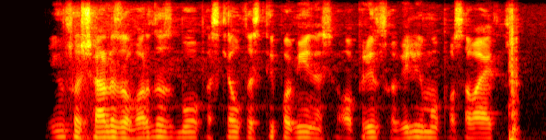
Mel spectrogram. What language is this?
Lithuanian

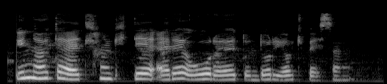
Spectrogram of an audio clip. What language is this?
Mongolian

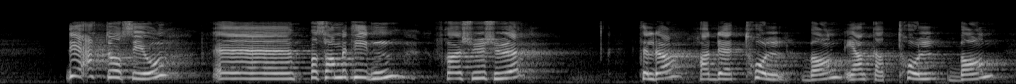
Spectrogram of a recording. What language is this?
Norwegian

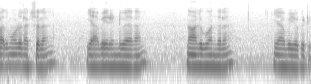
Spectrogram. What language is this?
Telugu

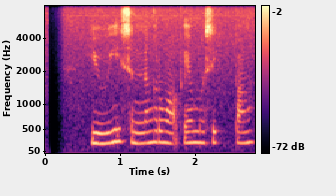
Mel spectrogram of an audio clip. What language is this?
Javanese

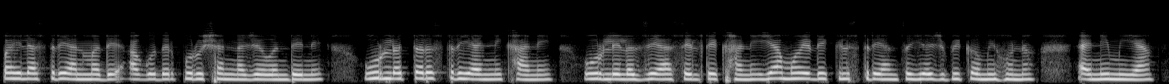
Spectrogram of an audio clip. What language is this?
Marathi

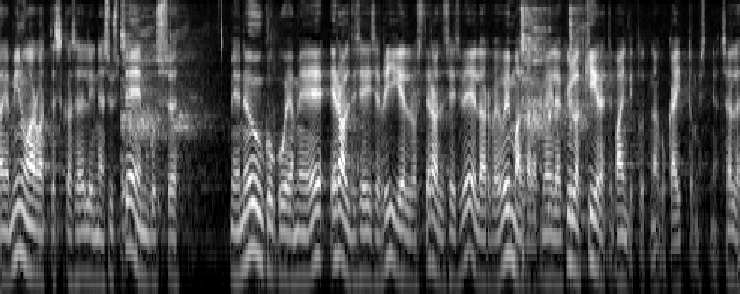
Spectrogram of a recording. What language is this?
Estonian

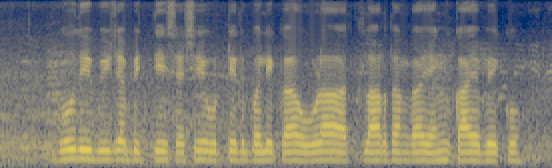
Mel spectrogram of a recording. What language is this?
Kannada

